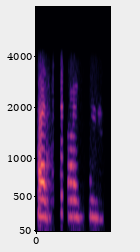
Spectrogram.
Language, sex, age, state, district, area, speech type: Sindhi, female, 30-45, Maharashtra, Mumbai Suburban, urban, conversation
